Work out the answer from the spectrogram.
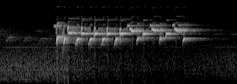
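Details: A Moroccan goldfinch sings at dawn. After a half-second pause comes a rapid, tinkling run of high, liquid notes lasting about one and a half seconds.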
